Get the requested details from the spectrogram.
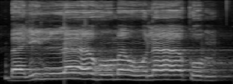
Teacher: اللہ کو باریک پڑھیں گے، مولاکم لام میں کھڑا زبر ہے، اسے ایک الف کے برابر کھینچ کر پڑھیں گے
